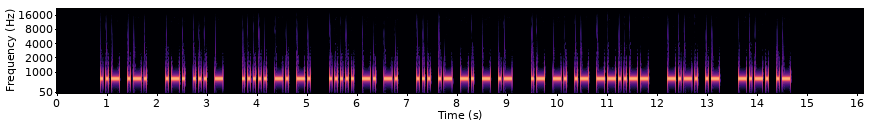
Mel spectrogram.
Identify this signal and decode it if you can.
Morse code, heard as a keyed tone, about 22 wpm, 700 Hz. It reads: UR RST 5NN 5NN SANTA ANA, CA CA
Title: Practice QSO - Exchange 1 - Beginning - 22wpm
